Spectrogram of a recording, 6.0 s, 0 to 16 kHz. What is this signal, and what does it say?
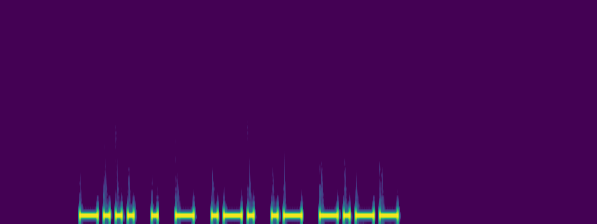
Morse code, heard as a keyed tone, about 20 wpm, 700 Hz. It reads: BETRAY
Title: Build A Word - 3 Letters At A Time - 6-Letter Words - 20wpm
